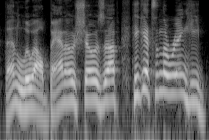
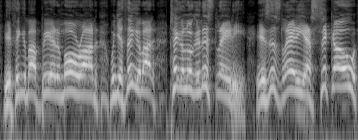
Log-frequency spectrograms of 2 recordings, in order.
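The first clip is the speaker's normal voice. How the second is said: fast, higher mock rant; Albano ranting; 7 semitones higher, 4 dB louder, faster than usual. Imitating Albano insulting the Blackhearts' manager, fast high mock rant. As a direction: rattle off insults.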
